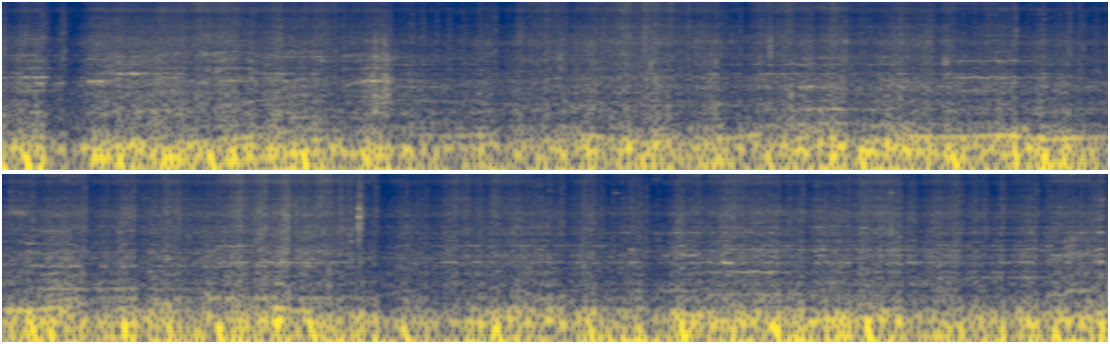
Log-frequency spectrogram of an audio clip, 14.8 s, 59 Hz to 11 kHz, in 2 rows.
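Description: BMW E61 engine running hard, heard from inside the cabin as the car drifts on a snowy surface: a loud, continuous low rumble.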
